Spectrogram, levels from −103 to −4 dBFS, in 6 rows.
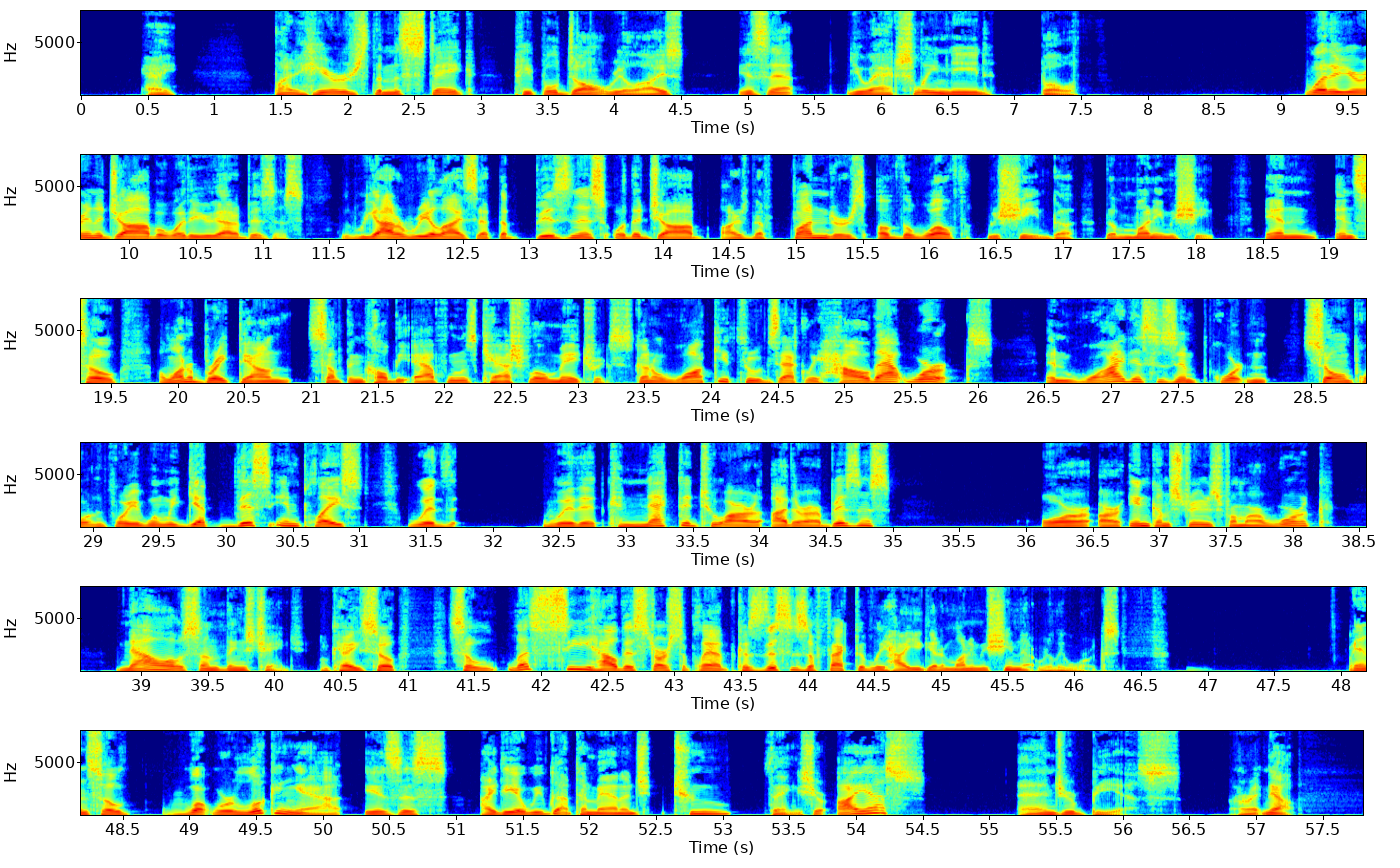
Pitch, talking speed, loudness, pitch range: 135 Hz, 160 wpm, -21 LUFS, 120-160 Hz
